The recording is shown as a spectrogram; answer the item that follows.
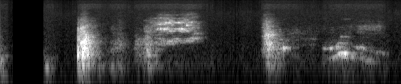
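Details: Blenheim Cavalier King Charles Spaniel puppies from a litter of five, playing with their mother indoors in a puppy pen; sharp yips and squealing whines in brief bursts separated by short pauses.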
